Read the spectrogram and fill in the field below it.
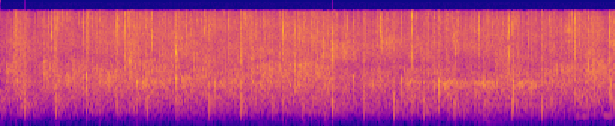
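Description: A crowd applauds steadily at a panel discussion, many hands clapping in a dense, sustained patter that holds at an even, fairly loud level throughout, with a few sharper individual claps standing out.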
